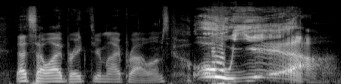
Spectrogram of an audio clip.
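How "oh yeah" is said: high gravelly mascot bellow, yeah stretched out. Reacting to a viewer comment by doing the Kool-Aid Man 'Oh yeah!'. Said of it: "Like the Kool-Aid Man".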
